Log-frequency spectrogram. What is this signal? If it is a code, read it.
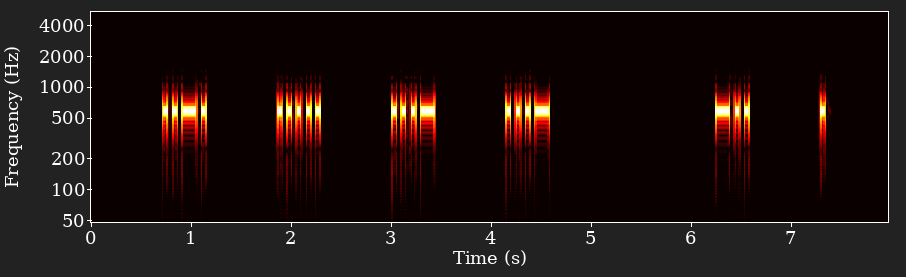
Morse code, heard as a keyed tone, about 25 wpm, spaced as for 10 wpm, 590 Hz. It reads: F5VV DE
